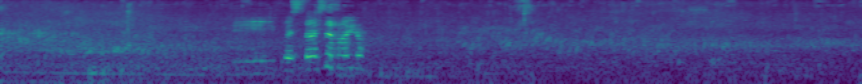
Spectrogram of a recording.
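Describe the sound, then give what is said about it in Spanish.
Steady low wind rumble buffets the microphone throughout while riding a bicycle, a constant blustery roar with a few brief clattering bursts, and a man talks over it. “Y ahorita vengo en mi bicicleta grabando esto.”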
